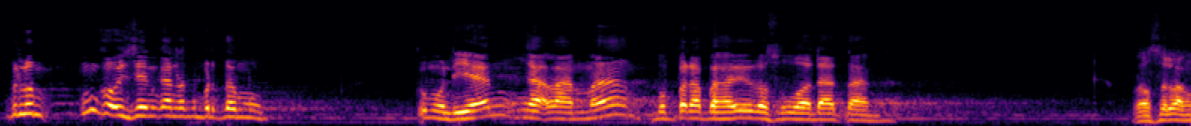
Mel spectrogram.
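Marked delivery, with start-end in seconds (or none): 0.0-1.8 high, strained, tearful plea; acted crying, voice pitched way up; weeping prayer. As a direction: plead to God through imitated tears. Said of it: "sambil menangis".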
